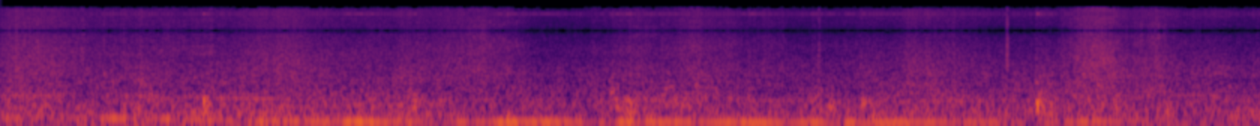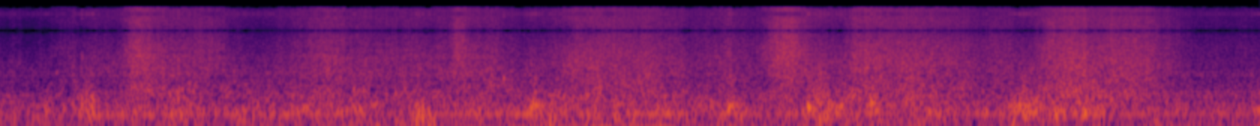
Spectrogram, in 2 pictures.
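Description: Wind buffeting the microphone, gusting harder in the second half, over water lapping and splashing against the hull of an inflatable motor tender. The tender's engine runs low and steady underneath, its note dropping to a lower pitch about seven seconds in.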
